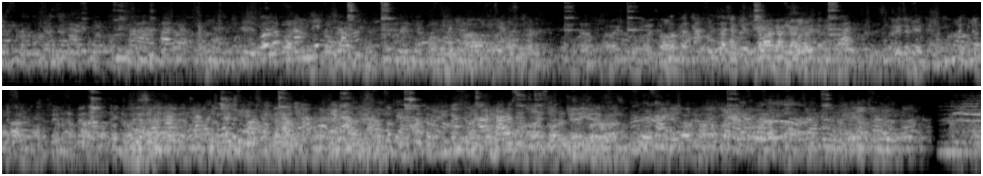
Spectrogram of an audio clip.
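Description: A crowd of men and women chatter and laugh all around.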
